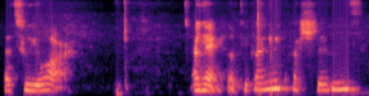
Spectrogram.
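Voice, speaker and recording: A woman's voice: mid-range voice, steady tone, fairly quick, slight background noise, poor audio. A woman in her twenties, a life coach, talking earnestly in a live Q&A and repeating words for emphasis. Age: 20s. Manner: earnest, repetitive, emphatic, with laughs and restarts. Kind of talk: live Q&A talk on spirituality.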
